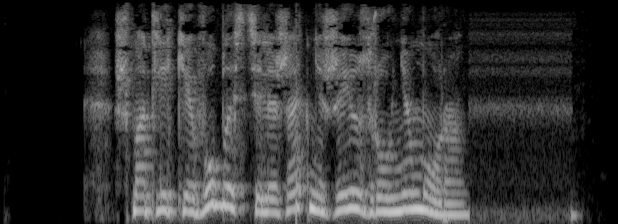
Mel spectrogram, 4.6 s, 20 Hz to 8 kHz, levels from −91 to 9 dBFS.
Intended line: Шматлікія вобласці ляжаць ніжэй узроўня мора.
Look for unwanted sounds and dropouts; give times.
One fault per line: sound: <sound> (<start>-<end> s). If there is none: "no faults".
no faults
